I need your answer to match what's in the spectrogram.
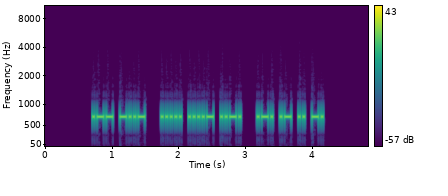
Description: Morse code, heard as a keyed tone, about 34 wpm, 700 Hz. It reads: WX 54F RAIN
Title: Practice QSO - Exchange 2 - Info - 35wpm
